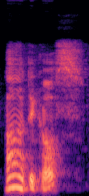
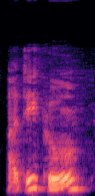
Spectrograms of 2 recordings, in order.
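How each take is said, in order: First: "Adikos" with the first syllable high and loud; accent on antepenult. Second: "adiku" with the second syllable high and loud; accent on penult. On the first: Teacher demonstrating the persistent accent, first-syllable stress in "Adikos". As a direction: punch the opening syllable of "Adikos". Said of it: "wants to be properis pomenon on the antepenult". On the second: Teacher showing the accent jump to the penult, middle-syllable stress in "adiku". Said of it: "must jump to the penult". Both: Shown as a demonstration.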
